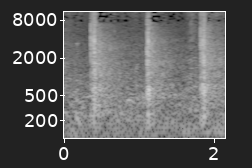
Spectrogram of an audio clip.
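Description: A marching squad's shoes stamping on pavement in unison, three sharp, evenly spaced footfalls in a slow ceremonial marching step.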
